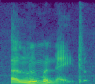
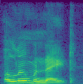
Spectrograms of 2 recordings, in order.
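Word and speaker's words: aluminate: But it's spelled illuminate. A-L-U-M-I-N-A-T-E. Not illuminate like you illuminate your freaking Christmas tree.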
